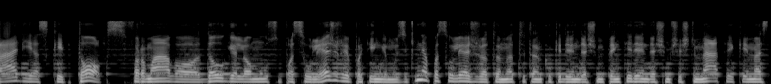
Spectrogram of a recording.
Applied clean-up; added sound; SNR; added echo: neural mask model RNNoise.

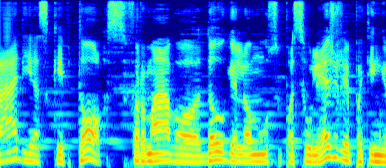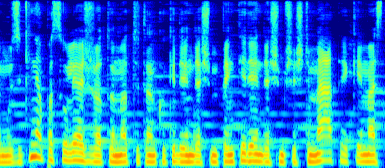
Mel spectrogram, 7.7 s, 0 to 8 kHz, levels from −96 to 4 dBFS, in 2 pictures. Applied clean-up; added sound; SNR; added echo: classical method log-MMSE.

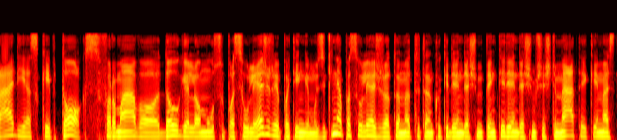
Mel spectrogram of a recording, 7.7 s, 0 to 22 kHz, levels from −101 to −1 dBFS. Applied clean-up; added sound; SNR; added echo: none; none; none; none.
